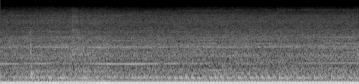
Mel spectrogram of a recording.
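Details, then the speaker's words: Honda S2000 with high idle and misfire after a track day, warming up after parts were removed and refitted. A steady fast idle hum stays high with no knocks or misses; it normally settles around 1000 rpm warm. Owner suspects the MAP sensor or tight valves. "Idol is coming down once it usually gets a temperature usually settles in just around a grand or a little bit below but it was sitting super high before"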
